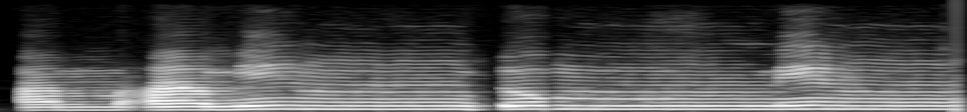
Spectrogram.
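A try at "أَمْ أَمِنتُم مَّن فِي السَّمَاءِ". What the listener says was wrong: ma bukan mi. Ayo.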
